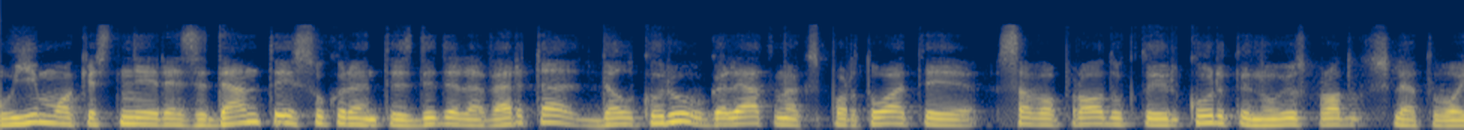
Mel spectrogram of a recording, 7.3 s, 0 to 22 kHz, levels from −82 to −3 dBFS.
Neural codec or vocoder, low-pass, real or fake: codec, 24 kHz, 0.9 kbps, DualCodec; 10.8 kHz; fake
